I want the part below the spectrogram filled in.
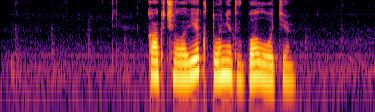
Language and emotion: Russian, neutral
